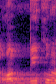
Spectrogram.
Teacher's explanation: रा को पूर पढ़ेंगे, रा के ऊपर ज़बर है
